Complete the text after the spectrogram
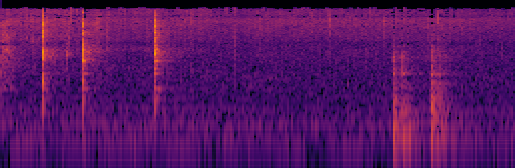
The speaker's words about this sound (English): you're just going to take a little bit of it and put it right onto that pan. Yeah. Oh, you need sound. Wow. The sound, we need this ch sound.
